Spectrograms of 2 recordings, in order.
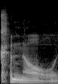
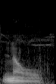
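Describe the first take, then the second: First: The K at the start is pronounced. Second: The K at the start is silent. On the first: The speaker calls it wrong. "so it's not Knoll" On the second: The speaker calls it right. "The K is silent"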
